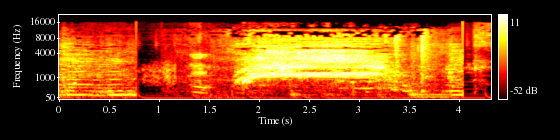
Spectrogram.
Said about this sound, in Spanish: arranca con el eh. grito de …, pero luego continúa el de la señora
